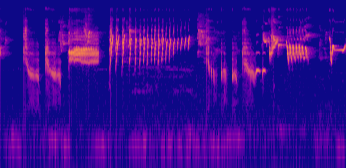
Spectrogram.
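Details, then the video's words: Masteran song of an Asian pied starling, used to coax other starlings into singing: buzzy rasping bursts and downslurred whistles, then a rapid train of repeated clicky notes, followed by mixed whistles and chattering phrases. "MASTERAN BURUNG JALAK SUREN GACOR ISTIMEWA"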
